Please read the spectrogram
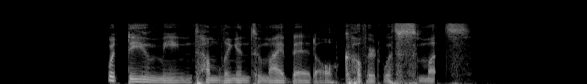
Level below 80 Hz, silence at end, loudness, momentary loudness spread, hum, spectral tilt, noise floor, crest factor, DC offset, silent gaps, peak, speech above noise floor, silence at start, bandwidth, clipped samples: -40 dBFS; 1.2 s; -30 LUFS; 7 LU; none; -4.5 dB/octave; under -90 dBFS; 20 dB; under 0.1%; none; -12 dBFS; over 60 dB; 1.1 s; 7.4 kHz; under 0.1%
